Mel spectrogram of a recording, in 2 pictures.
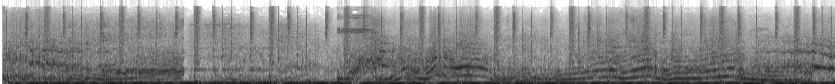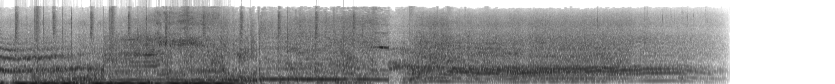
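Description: Rally car engines revving up and down hard with tyres squealing through corners, cut together with music whose deep steady bass drops out about two-thirds of the way through. Everything fades to silence just before the end.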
